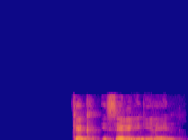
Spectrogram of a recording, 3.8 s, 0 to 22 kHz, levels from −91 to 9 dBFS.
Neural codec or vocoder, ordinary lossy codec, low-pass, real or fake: none; MP3, 64 kbps; 7.2 kHz; real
